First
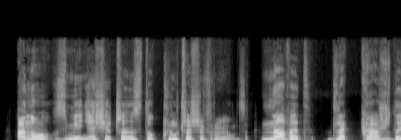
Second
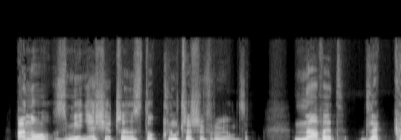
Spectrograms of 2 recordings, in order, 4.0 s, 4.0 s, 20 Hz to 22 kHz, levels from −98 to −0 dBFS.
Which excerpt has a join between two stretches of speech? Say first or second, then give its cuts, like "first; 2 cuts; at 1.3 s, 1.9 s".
first; 1 cut; at 2.5 s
